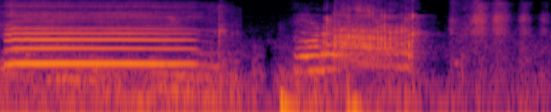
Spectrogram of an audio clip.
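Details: Domestic cat from a compilation of funny meowing cats: a long, steady, high meow of about one and a half seconds, then a shorter wavering meow, with some room noise and faint voices.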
